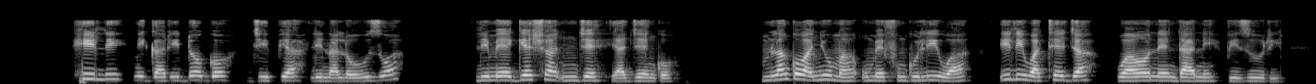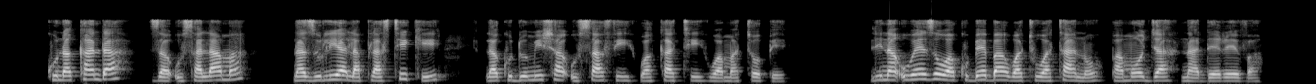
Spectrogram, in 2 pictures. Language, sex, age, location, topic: Swahili, female, 50+, Nairobi, finance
